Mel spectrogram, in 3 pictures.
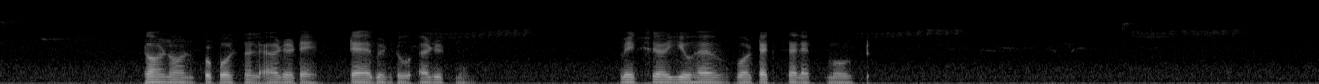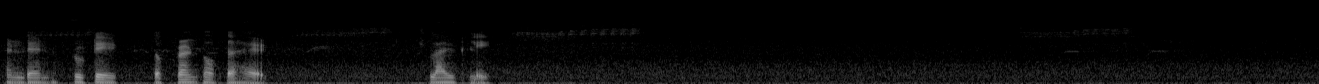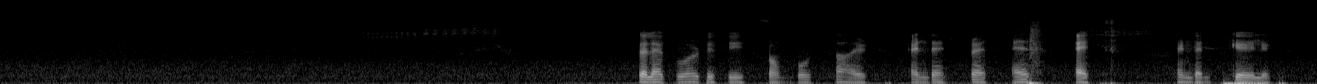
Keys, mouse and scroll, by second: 1.5 click, 2.2 Tab, 3.4 1, 5.4 click, 7.0 click, 8.3 r, 11.3 click, 12.0 r, 14.4 g, 15.9 click, 16.3 g, 18.1 click, 18.4 g, 23.9 click, 24.3 r, 28.3 KP_1, 29.7 click, 31.0 shift+click, 32.3 s, 36.4 click, 37.7 Tab, 38.1 click.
